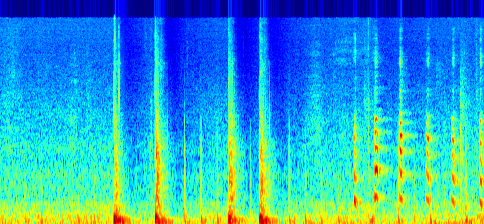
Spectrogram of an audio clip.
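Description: Several sharp thumps a little over a second in, then short bursts of a woman laughing near the end.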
